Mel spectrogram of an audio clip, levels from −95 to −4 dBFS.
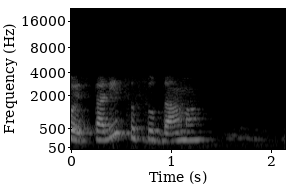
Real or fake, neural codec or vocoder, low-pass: real; none; 3.6 kHz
